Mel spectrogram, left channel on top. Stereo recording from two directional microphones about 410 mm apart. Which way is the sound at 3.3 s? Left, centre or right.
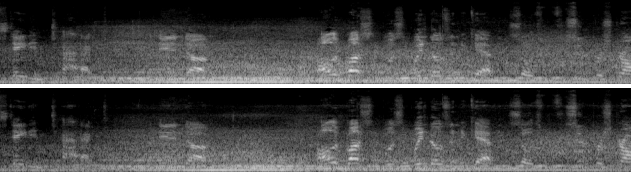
Centre.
